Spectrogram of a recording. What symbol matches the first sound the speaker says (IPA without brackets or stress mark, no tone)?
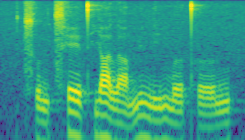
t͡sʰ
